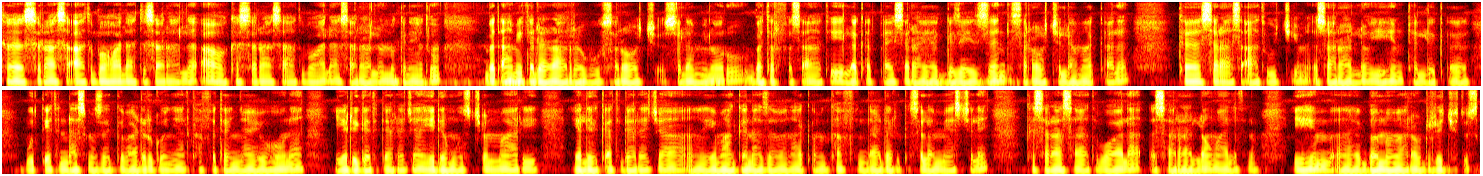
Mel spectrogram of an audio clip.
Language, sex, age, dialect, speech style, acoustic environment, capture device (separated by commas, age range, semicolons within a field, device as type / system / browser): Amharic, male, 18-24, Ethiopia - Addis Ababa, relaxed, silence, mobile / Linux / Chrome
